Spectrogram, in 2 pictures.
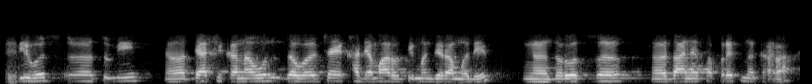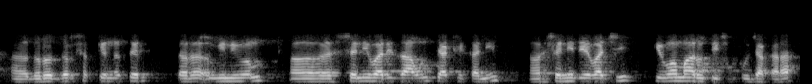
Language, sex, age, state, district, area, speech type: Marathi, male, 18-30, Maharashtra, Osmanabad, rural, conversation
